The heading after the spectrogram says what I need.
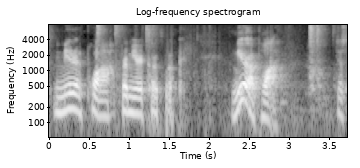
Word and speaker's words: mirepoix: Kathy Weimar, how do you pronounce mirepoix from your cookbook?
